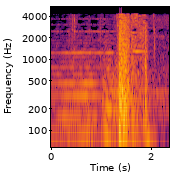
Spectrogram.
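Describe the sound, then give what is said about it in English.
A thick, heavy door is blasted open by charges: one sharp, loud burst with a short rough tail, over a low steady background hum, followed by a smaller thud. “Get some charges. Blow the doors open.”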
